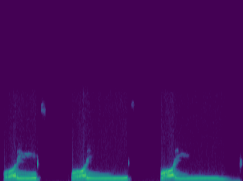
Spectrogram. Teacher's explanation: Ya, sukun, ya, sebelumnya huruf berharokat fathah, roi gitu ya. Setelahnya sin kita sukun karena wakaf, ya, jadi sukun ya, kita berhentikan, maka jadi madulin, bisa 2 4 atau 6 harokat.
